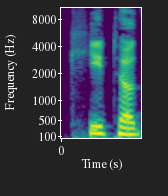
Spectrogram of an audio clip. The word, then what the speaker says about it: Quito: You have lived also in Quito, that's Ecuador. I'm still not saying that right? – Yeah, you said it right.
